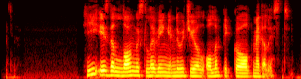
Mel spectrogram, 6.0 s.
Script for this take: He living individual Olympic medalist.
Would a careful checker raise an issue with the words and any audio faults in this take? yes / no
yes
